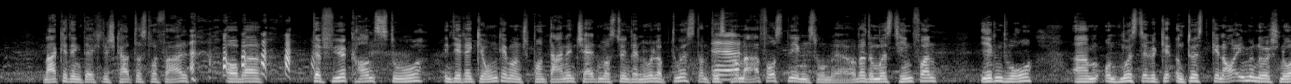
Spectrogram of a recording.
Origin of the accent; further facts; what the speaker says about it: Pechgraben, Upper Austria, Austria; Im Pechgraben, wo ich herkomme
